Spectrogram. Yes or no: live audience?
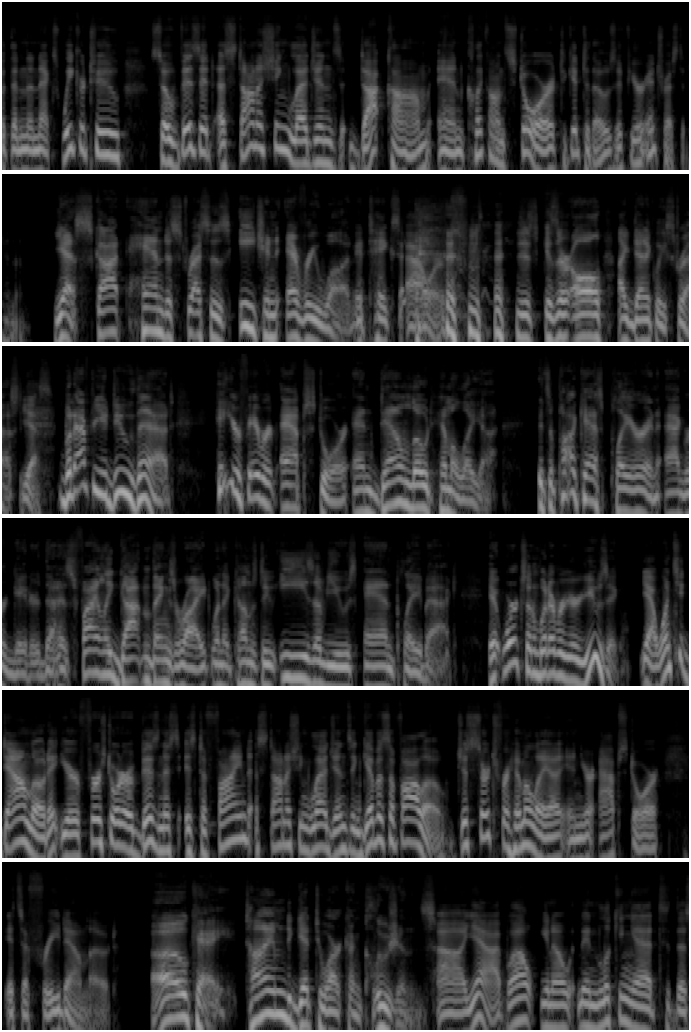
no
